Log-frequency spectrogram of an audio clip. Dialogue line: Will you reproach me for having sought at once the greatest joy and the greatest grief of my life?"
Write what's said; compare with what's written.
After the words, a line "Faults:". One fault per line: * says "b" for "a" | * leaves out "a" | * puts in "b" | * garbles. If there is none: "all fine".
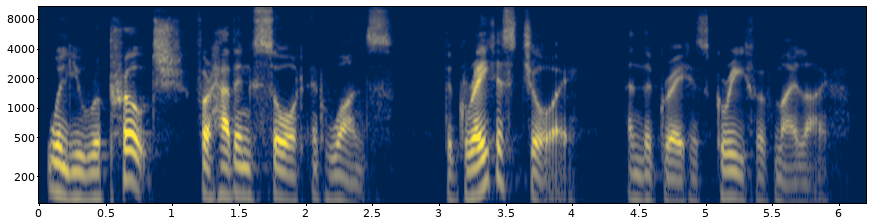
Will you reproach for having sought at once the greatest joy and the greatest grief of my life?"
Faults:
* leaves out "me"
